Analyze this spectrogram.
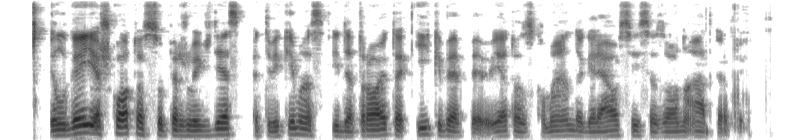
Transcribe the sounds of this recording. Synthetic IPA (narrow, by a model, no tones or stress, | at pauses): ɪlˠɡɐɪjiɛʃkoːt̪oːsːʊpʲɛɾʒʋɐɪɡʒʲd̪ʲeːsɐt̪ʲʋʲɪkʲɪmɐsiːd̪ʲɛt̪ɾɔːɪt̪ɐiːkʲʋʲɛpʲɛ̰ʋʲiɛt̪oːskɔmɑˑnd̪ɐɡʲɛɾʲæˑʊsʲɛjsʲɛzɔːno̰ːʔɑːt̪kɐ̰ɾpɐɪ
